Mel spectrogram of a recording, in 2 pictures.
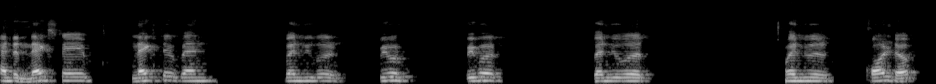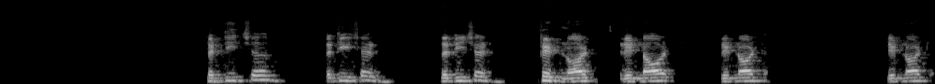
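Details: Adult male introduced as a person who stammers, speaking on a public-speaking panel with frequent word and phrase repetitions; stuttering (stammering).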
